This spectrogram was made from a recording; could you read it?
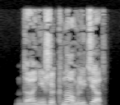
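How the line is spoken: Exclaiming. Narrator (Russian): воскликнула Лиза

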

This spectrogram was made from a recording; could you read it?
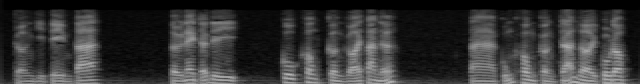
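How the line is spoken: Cold. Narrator (Vietnamese): Quách Tĩnh lạnh lùng nói

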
